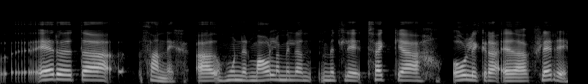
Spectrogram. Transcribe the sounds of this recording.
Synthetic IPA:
ɛɾʏðɛt̪ːaθanːɪxaðɦunɛɾmaːwlamɪlamɪt̪lɪt̪ʰvɛcːaoːwlikɾaʔɛðaflejrːɪ

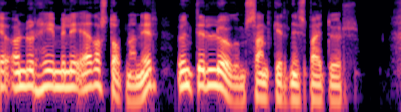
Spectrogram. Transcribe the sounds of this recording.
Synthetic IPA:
ɛʔœnːʏɾ̥ɦeːjmɪlɪʔɛðast̪ɔpnanːɪɾ | ʏnt̪ɪɾlœːɣʏmsancɪɾt̪nɪspaːjt̪ʏɾ̥

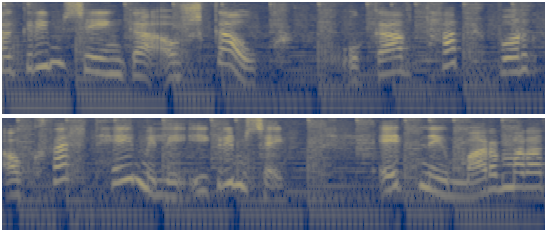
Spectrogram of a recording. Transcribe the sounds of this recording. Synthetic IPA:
akɾimseːjiŋka̰ʔa̰wskaːwk | ɔ̰ɣkaːvt̪ʰapl̥pɔɾðawkʰvɛr̥t̪heːjmɪlɪʔikɾimsej | ejt̪nɪɣmaɾmaɾa

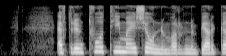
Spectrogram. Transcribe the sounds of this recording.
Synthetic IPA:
ɛft̪ɪɾʏmt̪ʰvɔːt̪ʰiːmaisjoːwnʏmvaɾʏnːʏmpjaɾka

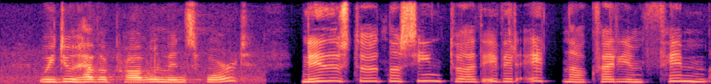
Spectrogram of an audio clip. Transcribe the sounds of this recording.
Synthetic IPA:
widɨəvəpʰɹ̥ɑblə̃mɪ̃nspɔɹt | nɪːðʏɾst̪œːt̪naɾ̥siːnt̪ʏaðɪvɪɾejt̪nawkʰv̥ɛɾjʏmfɪmː

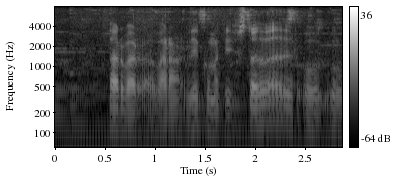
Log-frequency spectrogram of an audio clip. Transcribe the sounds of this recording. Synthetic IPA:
θaɾvaɾvaɾ̥hanvɪðkʰɔːmat̪ʰɪlst̪œðva̰ðʏɾɔɣɔ

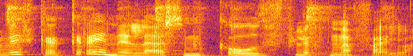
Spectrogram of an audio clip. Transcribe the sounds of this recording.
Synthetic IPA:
vɪr̥kakɾʔejnɪlɛːɣasɛmkoːwðflʏpnafa̰ːjlʔa̰

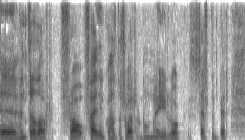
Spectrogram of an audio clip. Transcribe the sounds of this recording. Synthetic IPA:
ɦʏnt̪ɾaðaːwɾ̥fɾawfaːjðiŋkʏɦalt̪ʏsvaɾnuːnailɔːksɛft̪ɛmpɛɾ̥

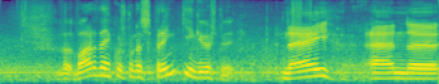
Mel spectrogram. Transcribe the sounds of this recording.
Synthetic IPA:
vaɾðaðeŋkḁskʰɔːnaspɾejɲciɲŋcɪvɛst̪ʏ̰ðḛɾɪ̰ | nej | ɛn

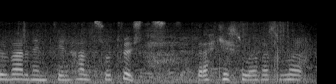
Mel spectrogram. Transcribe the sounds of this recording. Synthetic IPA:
ʏɾvaɾðemt̪ʰɪlɦalt̪sɔt̪ʰɾœst̪s | t̪ɛɾɛhcɪsɔnaθasɛma

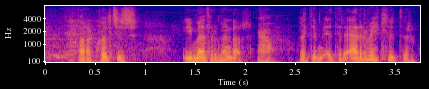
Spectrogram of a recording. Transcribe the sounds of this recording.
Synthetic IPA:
paːɾakʰvœlsɪs | imɛðfʏɾmhɛnːaɾ̥ɔɛht̪ːɪɾɛt̪ɛɾɛ̰ɾvɪht̪lʏːt̪vɛɾ

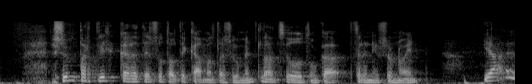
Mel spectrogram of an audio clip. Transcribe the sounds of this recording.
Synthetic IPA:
sʏmpar̥t̪vɪr̥kaɾhɛt̪aɛnsɔt̪ʰalt̪ɪkaːmalt̪asɔːɣmɪnt̪lant̪sjoðʏt̪ʰuŋkaθɾɛjniŋsɔnɔjn | ja

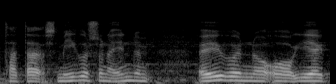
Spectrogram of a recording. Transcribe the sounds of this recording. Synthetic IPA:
t̪θɛht̪asmiːɣʏɾ̥svɔːnaɪnːʏm | œːɥɣʏnːʏʔɔɣjɛɣ

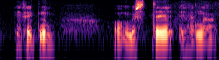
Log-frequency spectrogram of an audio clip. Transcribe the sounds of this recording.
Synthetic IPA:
ir̥ɪknʏm | ɔ̰ɣmɪr̥st̪ɪhɛnːa

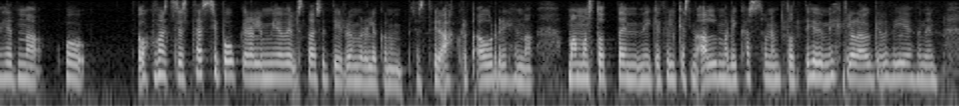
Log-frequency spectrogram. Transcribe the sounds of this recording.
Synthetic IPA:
çjɛt̪na | ɔɣ | ɔhkafanst̪sɛnst̪θɛsːɪpoːwkʏɛɾalɪmjœːvɛlst̪aðsɪt̪ɪirœːmʏɾʏleːjkanʏmsɛnst̪fɪɾɪɾahkʏɾat̪aːwɾɪɦɛt̪namamːanst̪ɔt̪ːaɪmːɪːcafɪlcasmɛʔalmaɾikʰasːanʏmst̪ɔt̪ːɪhɛvʏmɪhklaɾaːwcɛɾaθiɛkʰɛt̪nɪn

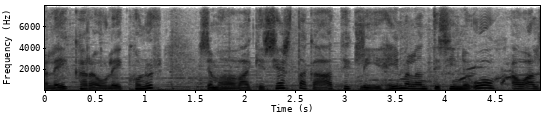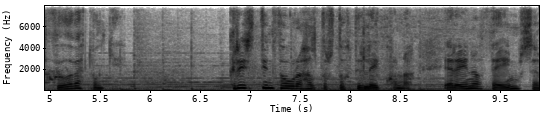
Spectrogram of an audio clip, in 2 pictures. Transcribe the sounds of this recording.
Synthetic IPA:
leːjkʰaɾaɔɣleːjkʰhɔnʏɾ̥ | sɛmhaːvaɾvaːcɪðsjɛr̥t̪ːaːkaaːt̪ʰɪklɪjɪɦeːjmalant̪ɪsiːnʏʔɔɣawalθjowðavɛht̪vowɲcɪ | kʰɾɪst̪inθowɾaɦalt̪ḁst̪owht̪ɪɾleːjkʰhɔna | ɛɾeːjnavθejmsɛ

